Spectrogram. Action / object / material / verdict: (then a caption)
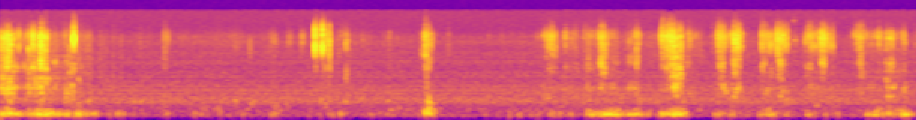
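scrape / fabric climbing chalk bag / fabric / none. Fingernails scratch and rub the fabric front and padded rim of a soft, hollow, black and green fabric climbing chalk bag. Irregular bursts of bright, scratchy rustling come with soft low thumps, separated by quiet pauses, and grow busier toward the end.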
